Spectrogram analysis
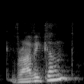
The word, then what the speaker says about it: Ravikant: Ravikant?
